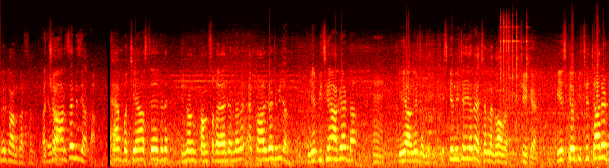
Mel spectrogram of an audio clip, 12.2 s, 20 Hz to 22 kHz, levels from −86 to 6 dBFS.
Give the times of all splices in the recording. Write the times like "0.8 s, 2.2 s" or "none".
2.1 s, 6.3 s, 8.8 s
